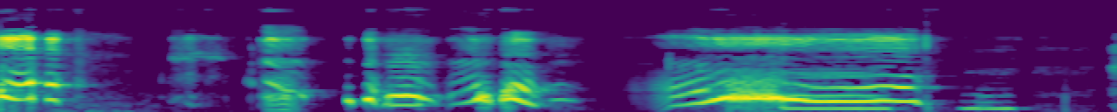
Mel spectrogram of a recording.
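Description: Baby laughing: a string of short laughs, then one long drawn-out high laugh a little past the middle.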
